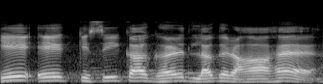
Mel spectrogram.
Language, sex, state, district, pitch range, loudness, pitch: Hindi, male, Arunachal Pradesh, Lower Dibang Valley, 140-170 Hz, -15 LUFS, 155 Hz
